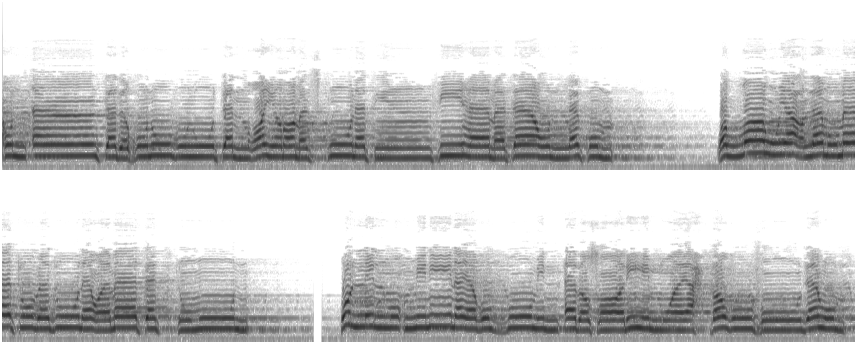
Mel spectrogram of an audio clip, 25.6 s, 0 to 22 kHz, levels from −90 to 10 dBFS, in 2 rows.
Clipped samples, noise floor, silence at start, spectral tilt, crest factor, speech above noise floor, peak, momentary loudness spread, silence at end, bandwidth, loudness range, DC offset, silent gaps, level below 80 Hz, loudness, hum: under 0.1%; -49 dBFS; 0 s; -9.5 dB/octave; 12 dB; 35 dB; -2 dBFS; 6 LU; 0 s; 4.3 kHz; 4 LU; under 0.1%; 17.48-17.56 s; -50 dBFS; -15 LUFS; none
